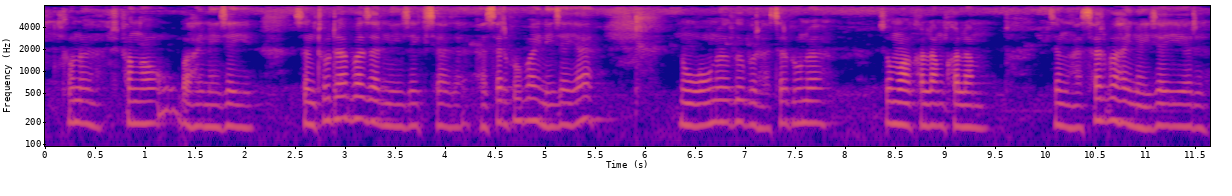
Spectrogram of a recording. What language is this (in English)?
Bodo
